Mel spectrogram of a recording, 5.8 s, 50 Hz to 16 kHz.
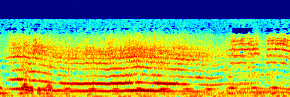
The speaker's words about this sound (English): While traffic at one of Los Angeles' busiest intersections is jammed with a morbidly curious mob, car 11 screams through downtown streets.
